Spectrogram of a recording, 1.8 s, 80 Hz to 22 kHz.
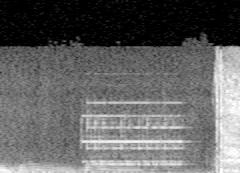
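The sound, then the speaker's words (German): A telephone rings with a bright, steady electronic trill lasting under a second, then cuts off abruptly into a brief burst of harsh noise as the caller hangs up. “0800 hat aufgelegt.”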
